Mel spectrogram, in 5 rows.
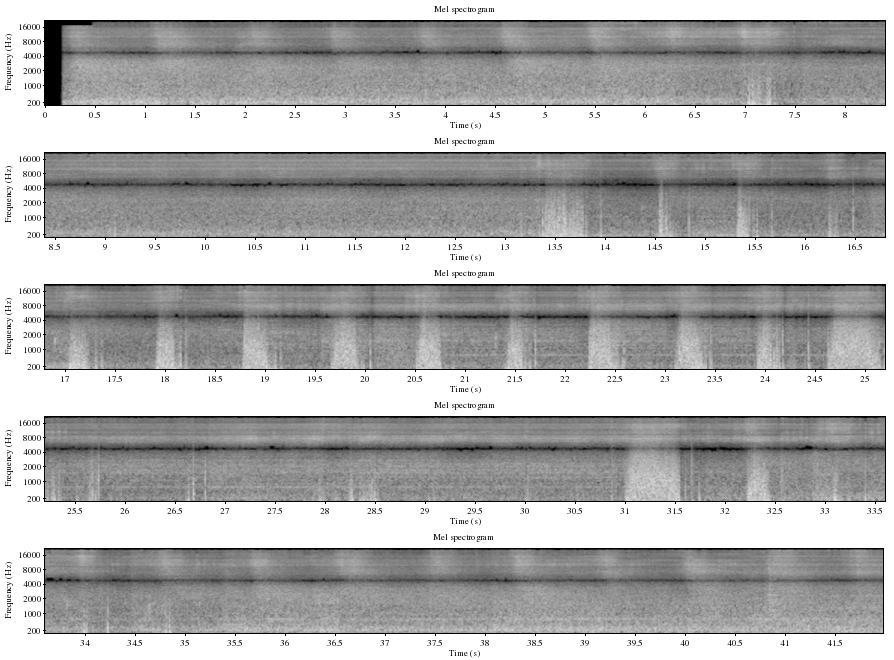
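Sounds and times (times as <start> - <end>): laser cutter hissing: 3.8 - 10.8, 11.4 - 35.8
short sharp pops: 13.2 - 25.8.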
